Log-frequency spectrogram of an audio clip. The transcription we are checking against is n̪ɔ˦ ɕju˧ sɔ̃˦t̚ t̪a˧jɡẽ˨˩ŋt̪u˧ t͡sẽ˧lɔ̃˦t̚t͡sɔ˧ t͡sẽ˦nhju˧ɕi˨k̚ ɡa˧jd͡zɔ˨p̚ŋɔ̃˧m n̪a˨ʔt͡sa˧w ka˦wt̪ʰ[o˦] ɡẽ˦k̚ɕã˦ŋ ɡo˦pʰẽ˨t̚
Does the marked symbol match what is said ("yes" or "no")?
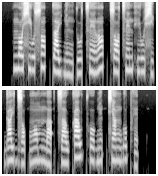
no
